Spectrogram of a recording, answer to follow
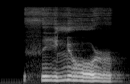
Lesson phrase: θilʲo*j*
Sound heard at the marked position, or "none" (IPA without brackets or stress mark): ɹ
